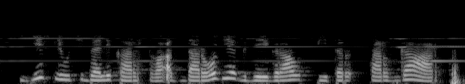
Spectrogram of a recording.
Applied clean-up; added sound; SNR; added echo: classical method log-MMSE.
